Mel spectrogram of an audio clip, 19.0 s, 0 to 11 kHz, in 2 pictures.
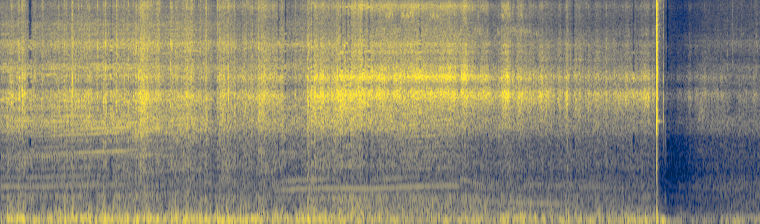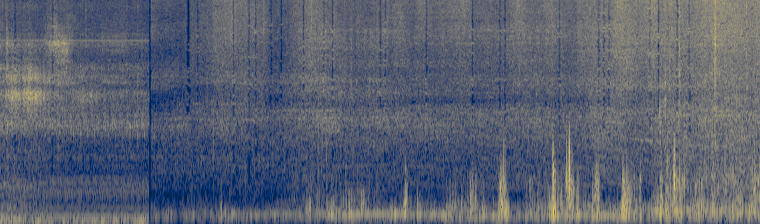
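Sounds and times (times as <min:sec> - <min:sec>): snowmobile engine running: 0:00.0 - 0:11.4, 0:12.0 - 0:19.0
low rumble: 0:00.0 - 0:11.6
rushing noise: 0:00.0 - 0:12.2
sharp click: 0:08.2 - 0:08.5.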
